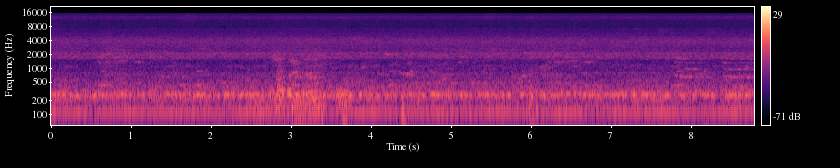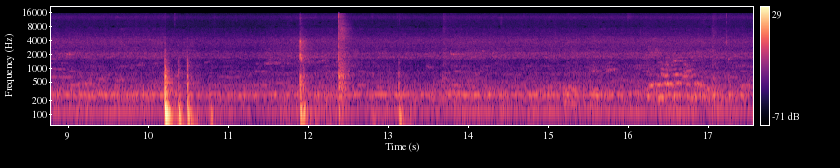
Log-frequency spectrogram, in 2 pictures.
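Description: Steady hum of a running ceiling fan, with three short sharp knocks a little past the middle.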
